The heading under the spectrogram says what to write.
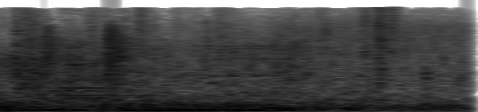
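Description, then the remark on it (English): A boat's propeller strikes a big rock while cruising along the intercoastal: a loud, heavy booming crunch with grinding rumble that stays steady for nearly two seconds, with no voices. “hitting a really big rock.”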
